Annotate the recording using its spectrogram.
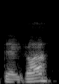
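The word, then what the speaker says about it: Devaḥ: This colon is called a visarga, and the use of a visarga is that it puts a silent H after the last syllable, so that instead of Deva, it becomes Deva.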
